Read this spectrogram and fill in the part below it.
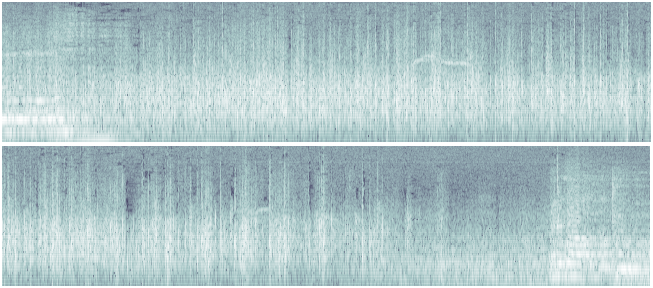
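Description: An audience claps loudly in a large hall.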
